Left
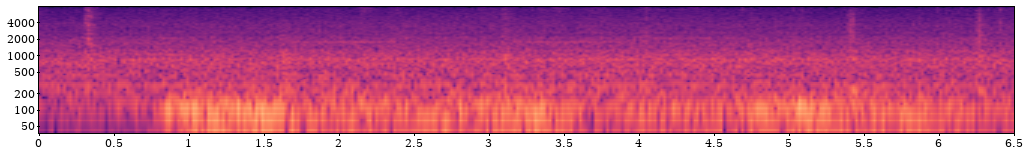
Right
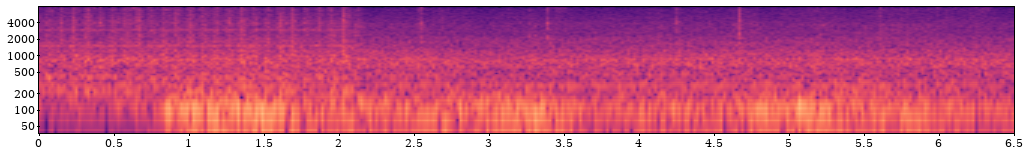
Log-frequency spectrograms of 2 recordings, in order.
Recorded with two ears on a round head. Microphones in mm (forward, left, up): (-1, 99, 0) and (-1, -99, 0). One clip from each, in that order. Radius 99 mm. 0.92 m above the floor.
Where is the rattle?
Centre (ahead or behind), 2 m.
